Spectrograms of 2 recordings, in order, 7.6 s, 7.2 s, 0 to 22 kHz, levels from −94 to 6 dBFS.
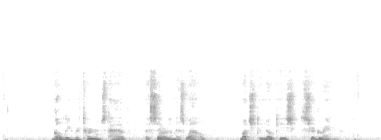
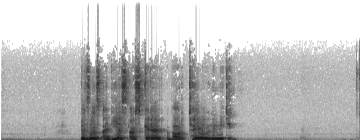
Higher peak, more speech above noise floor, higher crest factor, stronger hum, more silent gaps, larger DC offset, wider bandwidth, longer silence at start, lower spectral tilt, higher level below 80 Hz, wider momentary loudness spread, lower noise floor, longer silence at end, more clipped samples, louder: second, -38 dBFS vs 0 dBFS; second, 30 dB vs 37 dB; first, 18 dB vs 12 dB; neither; neither; neither; second, 11.5 kHz vs 15.5 kHz; about the same, 0.1 s vs 0.2 s; first, -6 dB/octave vs -4.5 dB/octave; second, -84 dBFS vs -42 dBFS; first, 9 LU vs 5 LU; first, -83 dBFS vs -45 dBFS; second, 0.45 s vs 2.5 s; neither; second, -54 LUFS vs -8 LUFS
